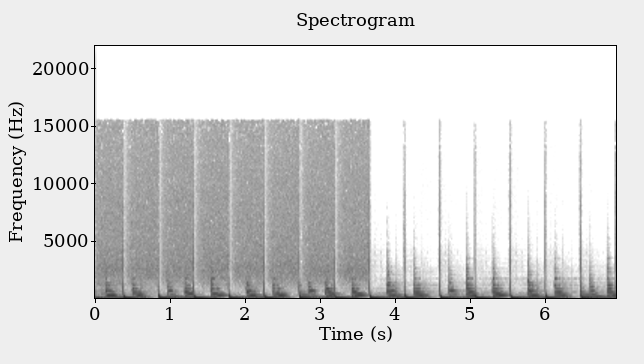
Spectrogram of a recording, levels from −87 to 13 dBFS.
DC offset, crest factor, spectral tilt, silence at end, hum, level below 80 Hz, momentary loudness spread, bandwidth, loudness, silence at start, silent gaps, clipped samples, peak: under 0.1%; 12 dB; -6 dB/octave; 0 s; none; -20 dBFS; 2 LU; 16 kHz; -20 LUFS; 0 s; none; under 0.1%; -6 dBFS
